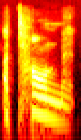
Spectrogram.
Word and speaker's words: atonement: When it's not actually atone, it's not, it's at one ment.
